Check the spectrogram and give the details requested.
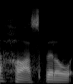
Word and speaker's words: hospital: for has to be paid for by the hospital itself.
